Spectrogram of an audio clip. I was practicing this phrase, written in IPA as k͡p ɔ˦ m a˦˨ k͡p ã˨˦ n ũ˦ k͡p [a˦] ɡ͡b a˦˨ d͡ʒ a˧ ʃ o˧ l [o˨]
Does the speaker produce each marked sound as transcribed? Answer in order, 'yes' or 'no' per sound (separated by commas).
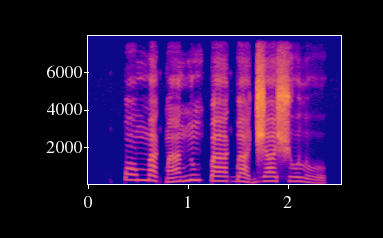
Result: yes, yes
